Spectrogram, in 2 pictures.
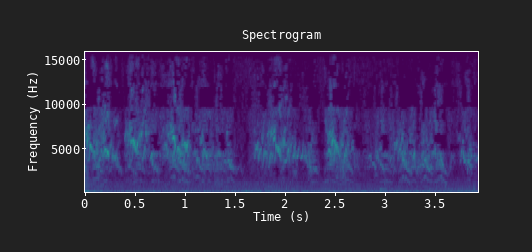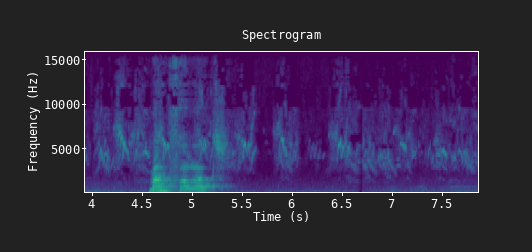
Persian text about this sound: بسیار خوب با اعلام من روز میشه و شهر بیدار خب تا گنجشکا جیک جیک میکنن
